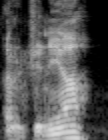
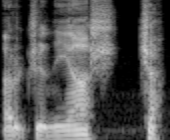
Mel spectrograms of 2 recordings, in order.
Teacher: On its own would be arjaniyah, but because it's followed by a cha, the visarga becomes a sh. So arjaniyascha.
